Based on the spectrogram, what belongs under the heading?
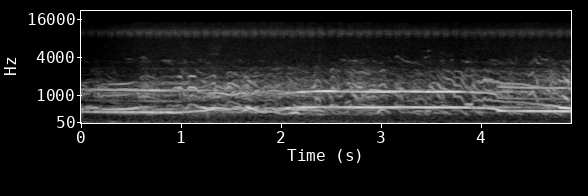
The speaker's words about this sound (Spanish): y estaban allí, mira, el lobo manda callar.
